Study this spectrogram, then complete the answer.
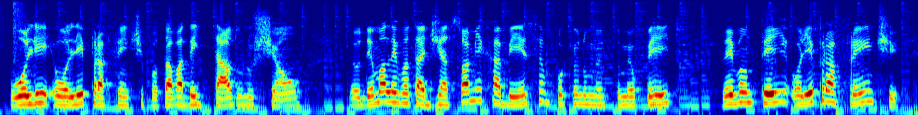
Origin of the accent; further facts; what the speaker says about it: Eirunepé, Amazonas, Brazil; quem me conhece sabe que eu sou de Irunepé, uma cidadezinha perto de Manaus, perto do Acre também.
